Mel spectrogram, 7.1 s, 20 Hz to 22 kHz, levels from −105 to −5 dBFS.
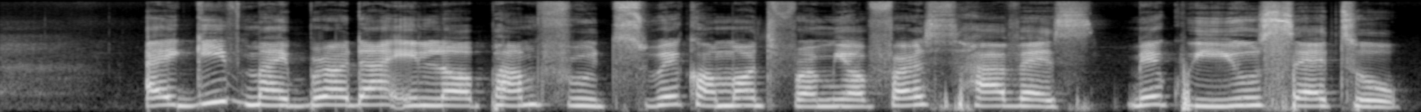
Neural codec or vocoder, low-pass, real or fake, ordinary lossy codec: vocoder, 48 kHz, 128 mel bands, Vocos; none; fake; none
